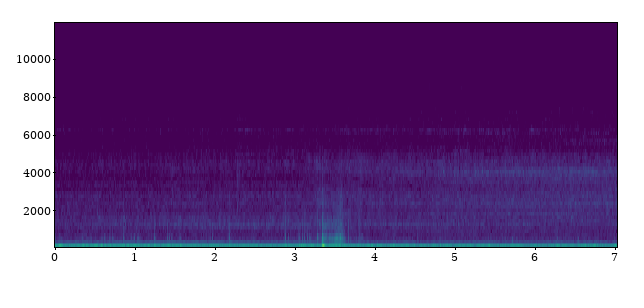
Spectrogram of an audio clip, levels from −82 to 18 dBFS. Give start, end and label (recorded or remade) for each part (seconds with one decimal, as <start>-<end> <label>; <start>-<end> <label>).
0.0-1.5 recorded; 1.5-2.2 remade; 2.2-3.1 recorded; 3.1-4.5 remade; 4.5-7.0 recorded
